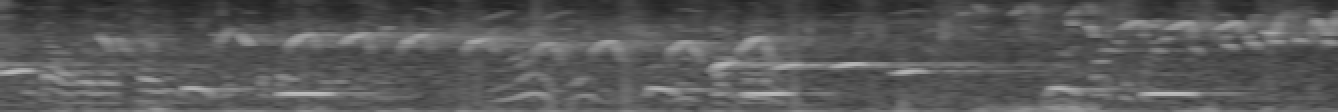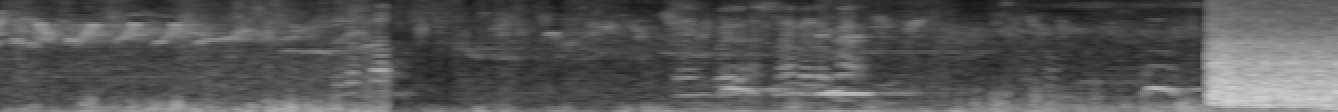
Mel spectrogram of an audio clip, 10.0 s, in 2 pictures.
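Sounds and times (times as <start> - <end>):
birds chirping: 0.0 - 9.6.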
